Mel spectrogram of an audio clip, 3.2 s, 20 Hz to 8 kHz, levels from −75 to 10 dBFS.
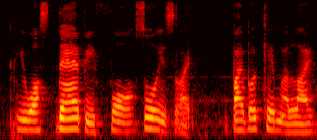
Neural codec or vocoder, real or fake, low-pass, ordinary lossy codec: none; real; none; none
